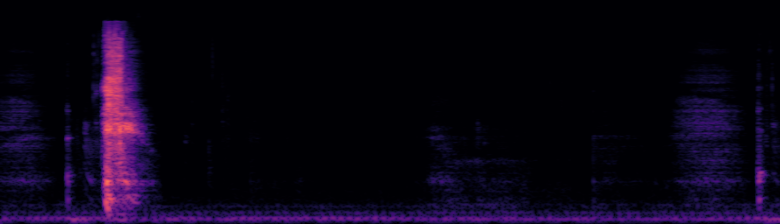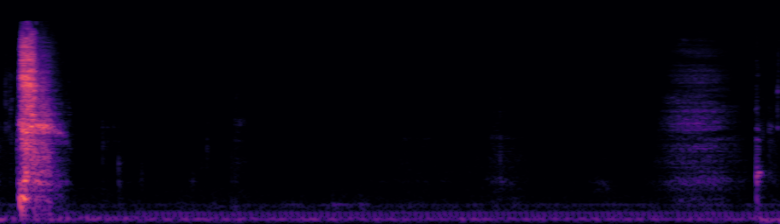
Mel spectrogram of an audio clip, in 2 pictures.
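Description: Two sharp, explosive sneezes about five seconds apart, each with a short breath beforehand, in a quiet room. Ordinary sneezes.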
